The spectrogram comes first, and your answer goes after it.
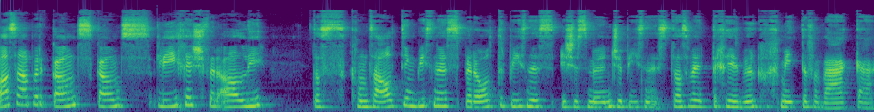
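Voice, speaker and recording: A woman talks at a moderate pace in a fairly high, somewhat breathy voice. Her pitch varies in an ordinary way. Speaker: business consultant and podcast host. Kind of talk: solo podcast monologue.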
